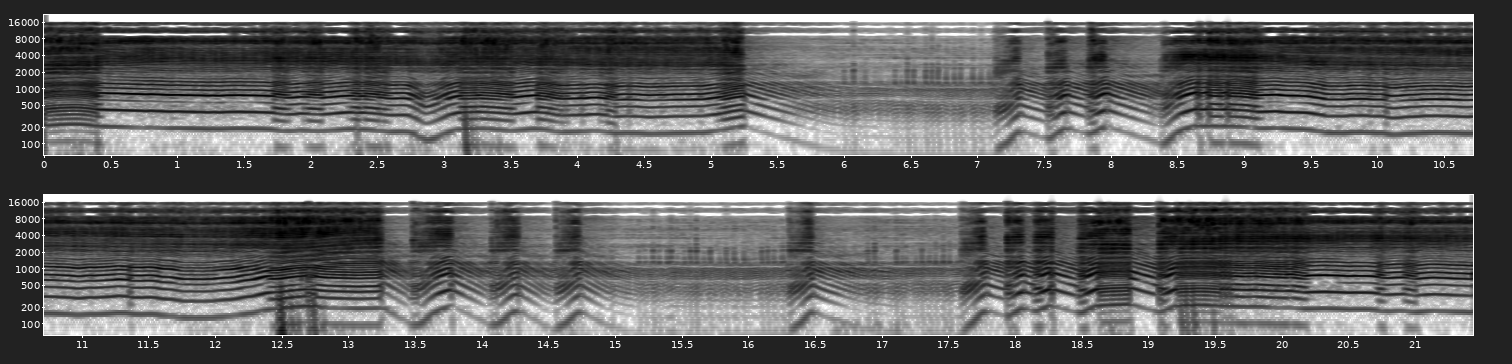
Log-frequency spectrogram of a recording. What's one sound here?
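A chainsaw bites through a thick log.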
